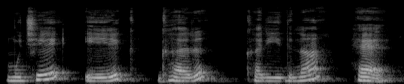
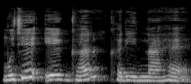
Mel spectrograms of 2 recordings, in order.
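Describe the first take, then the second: First: मुझे एक घर खरीदना है dragged out, word by word; slow repeat. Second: Said in the usual way. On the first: Shown as a demonstration. Teacher repeating the Hindi sentence for students, slowly. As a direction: stretch the sentence slowly for learners. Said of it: "slow repeat for the learners". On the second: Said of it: "first reading before slow repeat".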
